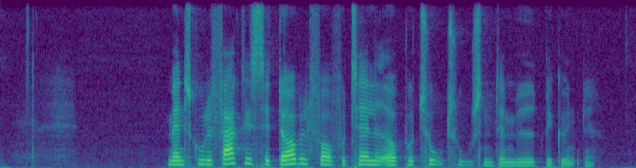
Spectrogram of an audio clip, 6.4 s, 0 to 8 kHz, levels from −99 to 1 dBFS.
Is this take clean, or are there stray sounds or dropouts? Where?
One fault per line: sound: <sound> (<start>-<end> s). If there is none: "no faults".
no faults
